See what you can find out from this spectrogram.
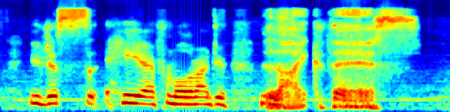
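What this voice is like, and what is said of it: Loud, scary voice. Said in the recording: “a loud, scary voice”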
